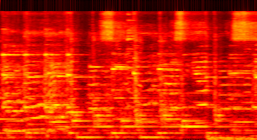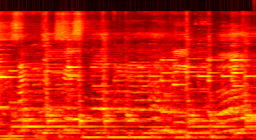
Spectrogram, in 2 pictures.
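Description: Live jaranan accompaniment music for a dance: rapid melodic strokes on mallet-struck percussion over deep repeated drum strokes, with a held melody tone through much of it.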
